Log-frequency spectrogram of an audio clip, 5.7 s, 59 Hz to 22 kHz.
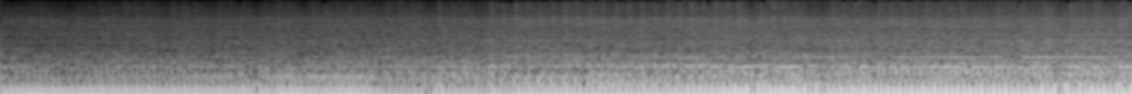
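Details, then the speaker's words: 1987 Porsche 944 S 16v running cold after the kinked fuel line and bad fuel pump were replaced: a low, steady idle that lifts slightly with no fuel-pump whine. The pump was loud before; it runs normally. "she's a little cold-blooded get out and check see how she's doing back here can't even hear the fuel pump now it was pretty loud before it's running all right it's cold"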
